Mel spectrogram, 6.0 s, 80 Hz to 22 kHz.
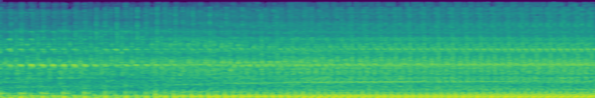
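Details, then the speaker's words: Petter stationary single-cylinder engine, warm (run 10–15 minutes earlier), carburettor recently swapped for a slightly bigger one but still too small; a bit smoky: lumpy, irregular hunting beat that never settles, coughing, starved by the undersized carburettor. "as typical this engine normally runs absolutely beautiful and it's completely Flawless but of course when you want it to run nicely while you're videoing it it plays up you hear it coughing"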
